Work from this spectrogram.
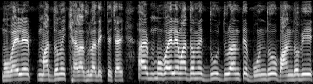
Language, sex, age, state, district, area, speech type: Bengali, male, 18-30, West Bengal, Paschim Medinipur, rural, spontaneous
